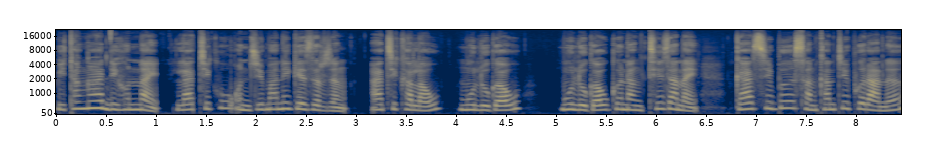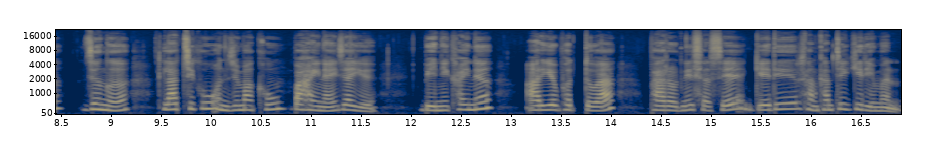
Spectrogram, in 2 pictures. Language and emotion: Bodo, neutral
